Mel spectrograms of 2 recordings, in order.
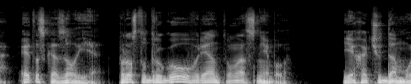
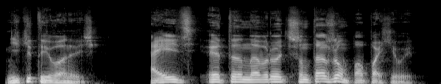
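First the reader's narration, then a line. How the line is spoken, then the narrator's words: Cautious low rumble. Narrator (Russian): осторожно прогудел Митька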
